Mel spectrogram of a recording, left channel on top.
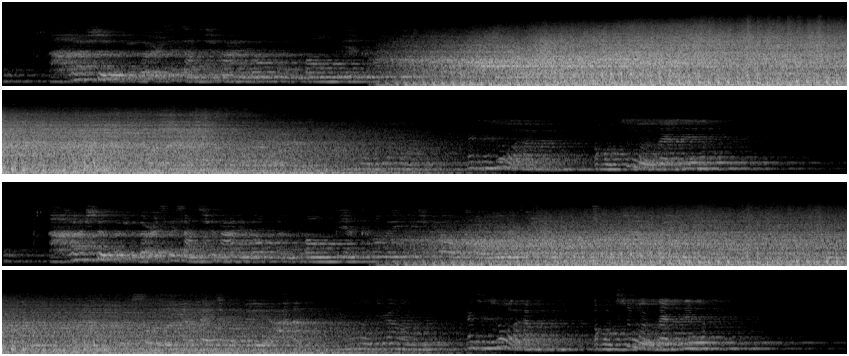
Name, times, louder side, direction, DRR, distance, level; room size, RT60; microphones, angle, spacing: voice 1, 0.5-7.6 7.9-11.6 13.6-13.8, right 2 dB, 90° right, 1 dB, 6.4 m, -35 dB
Train, 3.7-13.0, left 6 dB, 60° left, 0.5 m, -24 dB
voice 2, 7.7-8.1 11.8-15.5, right 1 dB, 60° right, -2 dB, 2.6 m, -38 dB
28.0 x 16.5 x 9.7 m, 2.5 s
head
